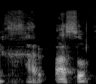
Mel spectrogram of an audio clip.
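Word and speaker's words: ἁρπάζω: la palabra arrebatar es harpazo harpazo en griego o jpaso que tiene una espíritu le llaman los que son eruditos griego se pronuncia como una jota suave jpaso eh que significa tomar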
